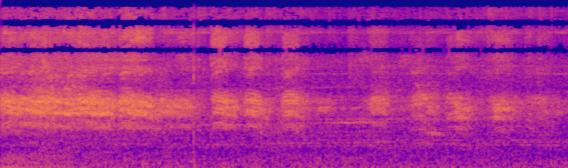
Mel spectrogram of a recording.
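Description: A flock of crows cawing: a dense, overlapping chorus at first, then separate caws in quick succession, about two a second, from about three seconds in.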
